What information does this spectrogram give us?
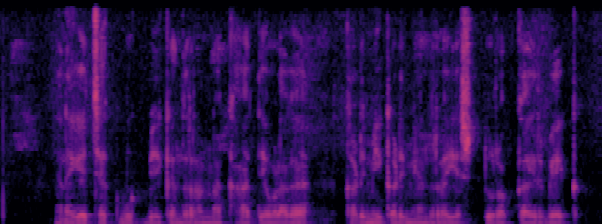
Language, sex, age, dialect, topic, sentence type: Kannada, female, 18-24, Dharwad Kannada, banking, statement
